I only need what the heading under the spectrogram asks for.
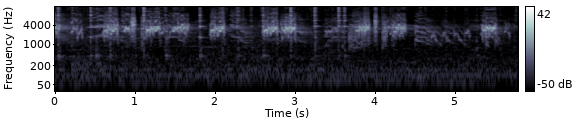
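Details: Budgerigars chirping in a dense run of short, bright, scratchy chirps and warbles, bursting in quick clusters with brief gaps, some notes squawky, over a faint low hum.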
